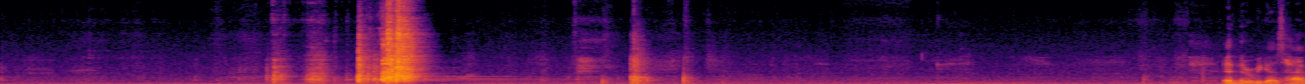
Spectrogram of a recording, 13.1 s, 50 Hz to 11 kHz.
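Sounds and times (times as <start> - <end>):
metal parts clattering: 2.7 - 4.5.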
